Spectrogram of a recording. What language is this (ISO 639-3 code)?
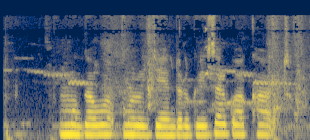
kin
